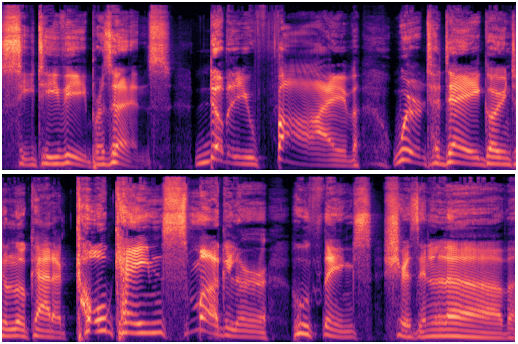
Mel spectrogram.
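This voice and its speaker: In a put-on character voice, a man speaks very slowly at a fairly high pitch, on a very clean recording with a silent background. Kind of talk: advert-style announcer delivery. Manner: stereotypical announcer tone.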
